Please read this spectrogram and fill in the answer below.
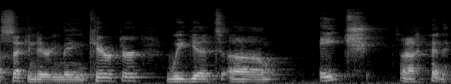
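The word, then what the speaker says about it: Aech: We get H, and it's kind of funny how H's name is spelled on there. It's A-E-C-H, like phonetically spelling the letter H, which is kind of funny.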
